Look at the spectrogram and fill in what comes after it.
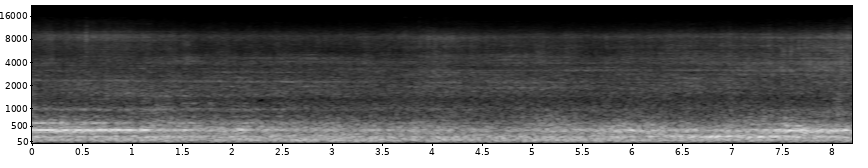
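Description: Freight train of steel tank cars rolling past close by: a steady, loud rumble of wheels on rail with a low hum running through it, easing a little midway and building again near the end.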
